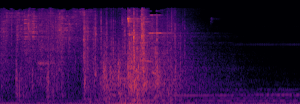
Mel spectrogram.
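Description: A heavy door swings open with a loud rumble.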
